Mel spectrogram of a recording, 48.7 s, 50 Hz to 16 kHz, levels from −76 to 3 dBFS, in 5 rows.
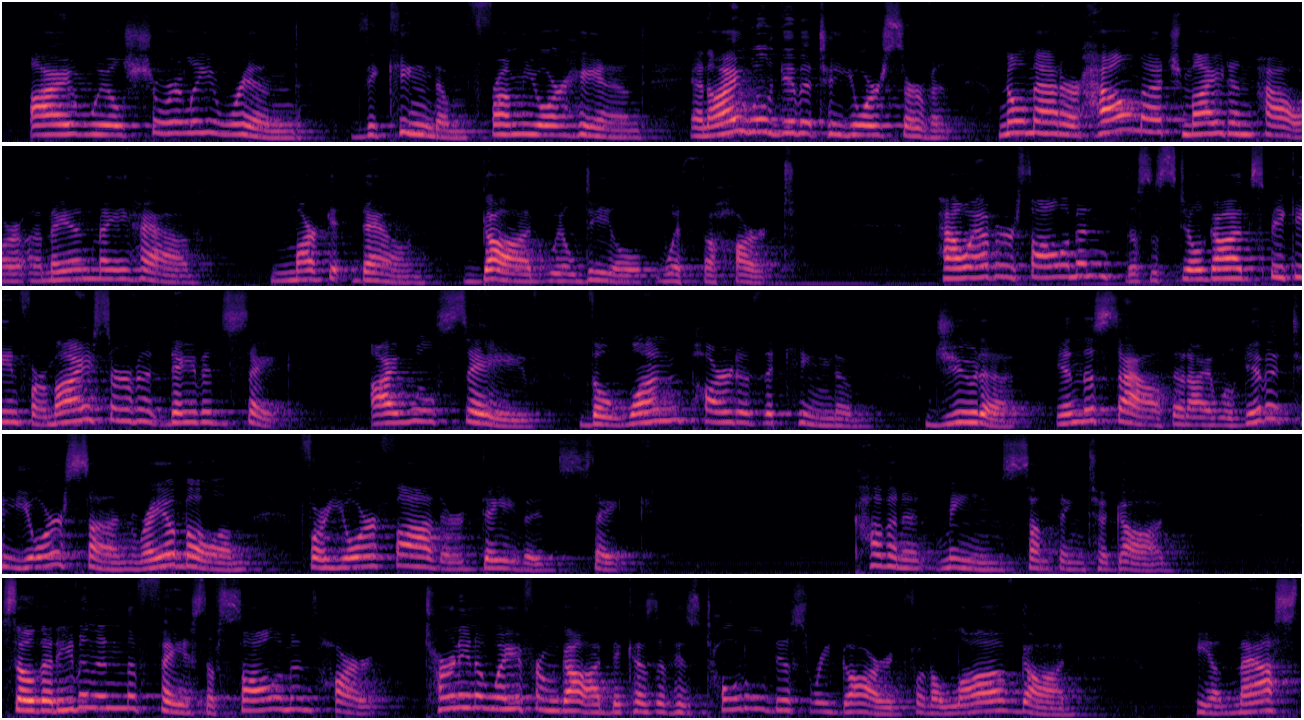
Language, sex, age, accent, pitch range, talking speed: English, female, 50-69, American, 180-260 Hz, 130 wpm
